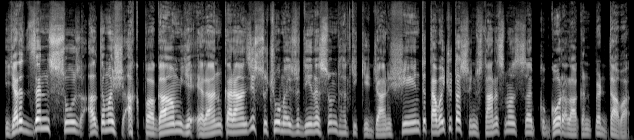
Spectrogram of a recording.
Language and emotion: Kashmiri, neutral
